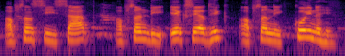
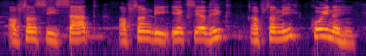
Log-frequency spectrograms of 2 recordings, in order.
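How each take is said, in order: No difference in how they are said.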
